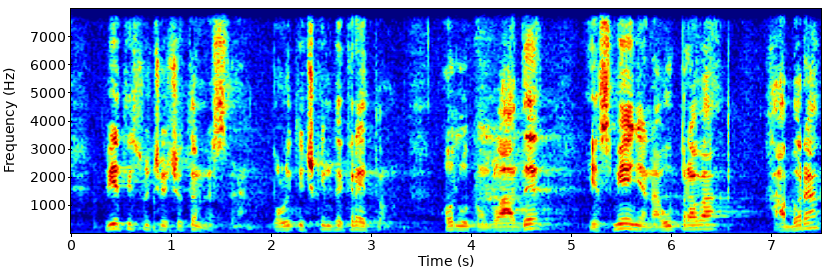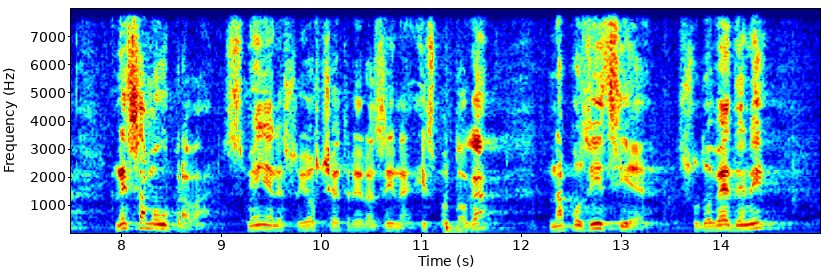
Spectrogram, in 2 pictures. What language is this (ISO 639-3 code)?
hrv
